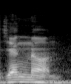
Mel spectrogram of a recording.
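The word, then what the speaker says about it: 藏南: अरुणाचल नहीं बोलता है वो जंग नाम बोलता है जंग नान जंग नान इसको प्रोनाउंस करता है और बोलता है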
